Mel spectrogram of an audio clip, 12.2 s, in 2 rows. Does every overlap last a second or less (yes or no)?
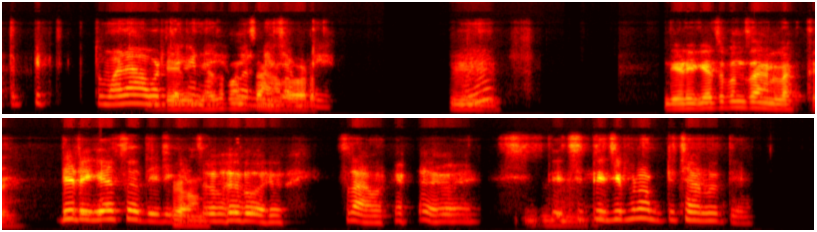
no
